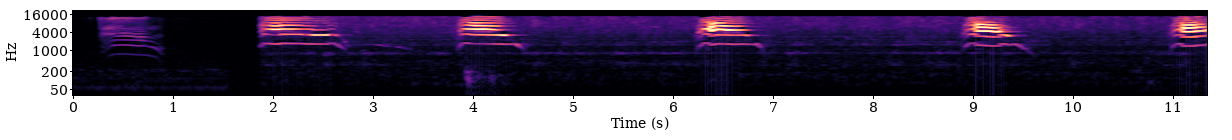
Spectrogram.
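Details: Cat meowing in a quiet room: a short high meow, a pause, then five loud, even meows spaced about two and a half seconds apart, each a steady tone that dips at its end.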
